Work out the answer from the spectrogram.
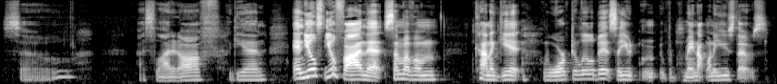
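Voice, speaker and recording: A woman in her thirties with a raspy voice, chatting casually while she demonstrates a beauty routine close to a phone camera indoors. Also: very deep voice, animated, measured pace, fairly bright tone. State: raspy after illness. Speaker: beauty vlogger. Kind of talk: casual how-to demo. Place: small indoor room.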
